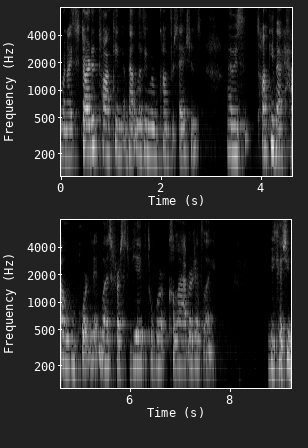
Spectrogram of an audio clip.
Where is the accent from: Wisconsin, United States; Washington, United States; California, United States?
California, United States; Berkeley; I live in Berkeley. I was born in Berkeley.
